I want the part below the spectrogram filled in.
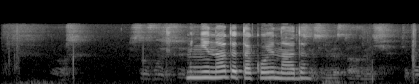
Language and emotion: Russian, neutral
